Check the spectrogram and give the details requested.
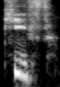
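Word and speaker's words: kief: excise tax structure yeah it sounds like leaf but it's spelled k-i-e-f keefe yeah so anthony it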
